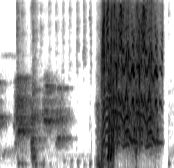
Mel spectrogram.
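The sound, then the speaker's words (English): A dog in a house barks, first a thinner, whiny yelp and then, after a brief pause, a loud, harsh, drawn-out bark. No one speaks. “Okay, so did you hear the dog bark?”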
